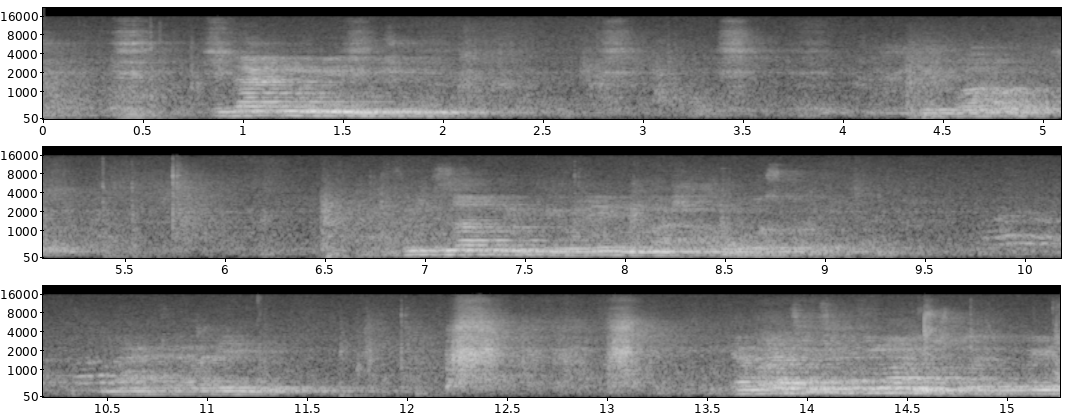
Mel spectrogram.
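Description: A middle-aged man speaks calmly into a microphone, with pauses between phrases.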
